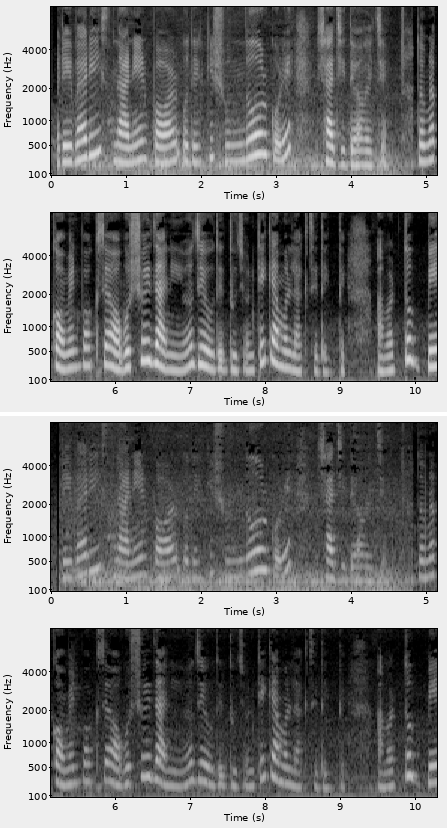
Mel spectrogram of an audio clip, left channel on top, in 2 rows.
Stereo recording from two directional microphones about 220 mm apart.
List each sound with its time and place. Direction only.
0.1 s a woman's voice: 40° left (ahead or behind)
